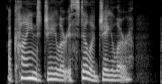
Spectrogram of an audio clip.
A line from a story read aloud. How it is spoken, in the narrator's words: Persephone snapped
